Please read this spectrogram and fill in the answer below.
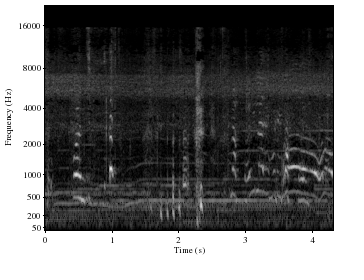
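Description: Short high shouts and squeals from playing voices over steady background music, with one sharp knock about halfway through.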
